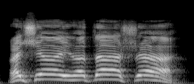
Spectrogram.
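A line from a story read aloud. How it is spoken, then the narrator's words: Shouting. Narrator (Russian): крикнул помещик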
